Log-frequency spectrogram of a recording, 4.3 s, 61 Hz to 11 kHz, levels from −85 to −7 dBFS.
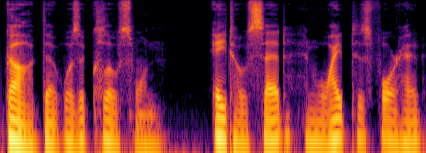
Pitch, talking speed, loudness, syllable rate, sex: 85 Hz, 170 wpm, -22 LUFS, 4.8 syllables/s, male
